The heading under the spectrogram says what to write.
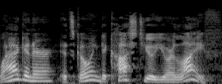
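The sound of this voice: This put-on character voice has a slightly husky edge, moves at a moderate pace and takes big pitch swings. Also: man, fairly high pitch for a man.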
